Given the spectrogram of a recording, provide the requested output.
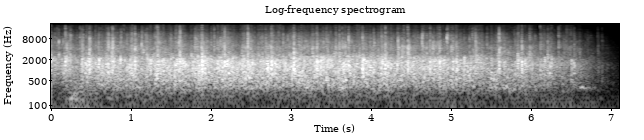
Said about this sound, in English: I'd just like to give a round of applause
